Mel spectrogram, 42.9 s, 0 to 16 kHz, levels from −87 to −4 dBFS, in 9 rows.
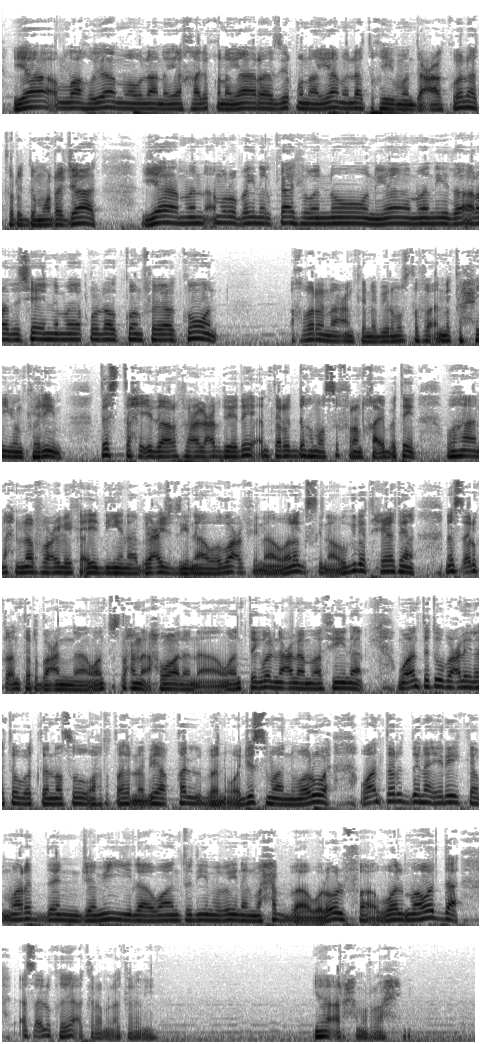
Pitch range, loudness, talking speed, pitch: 120-150 Hz, -15 LUFS, 140 wpm, 130 Hz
